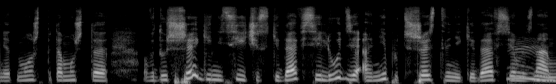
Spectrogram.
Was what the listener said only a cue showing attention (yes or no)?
yes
